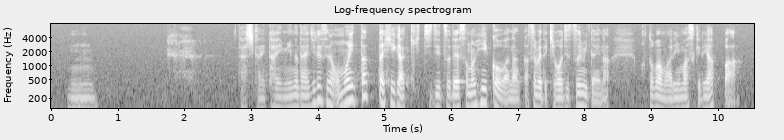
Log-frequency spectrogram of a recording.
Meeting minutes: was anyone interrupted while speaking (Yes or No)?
No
